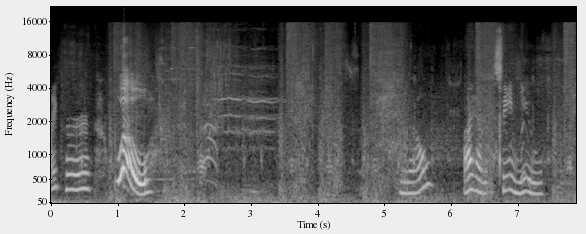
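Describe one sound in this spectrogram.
A young woman squeals and exclaims in a high voice.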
